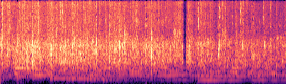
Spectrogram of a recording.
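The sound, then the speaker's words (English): A church audience claps together after a sermon prompt, steady dense applause running throughout with a low murmur of the crowd beneath it. “Clap your hands and you may be seated.”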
